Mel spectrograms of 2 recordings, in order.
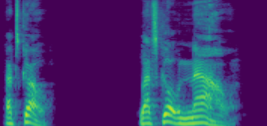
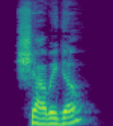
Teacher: we tend to use let's with more of a affirmative tone, not a question tone, affirmative tone, like, hey, let's go.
